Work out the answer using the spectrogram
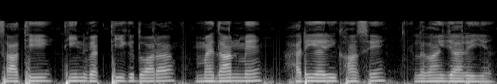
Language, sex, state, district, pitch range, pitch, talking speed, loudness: Hindi, male, Bihar, Gaya, 140-160 Hz, 150 Hz, 145 wpm, -21 LUFS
